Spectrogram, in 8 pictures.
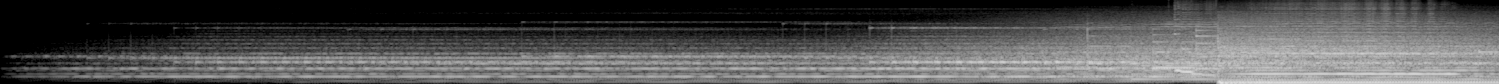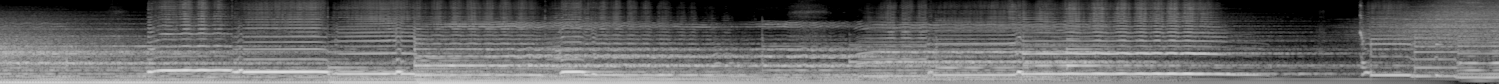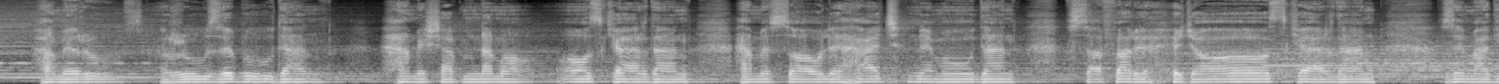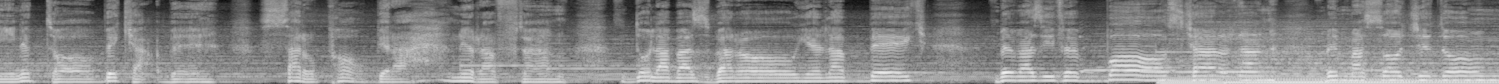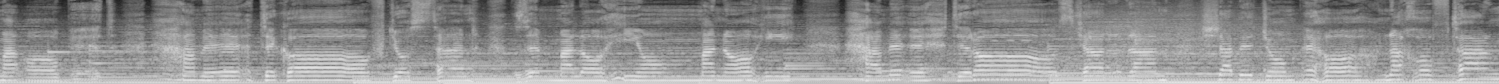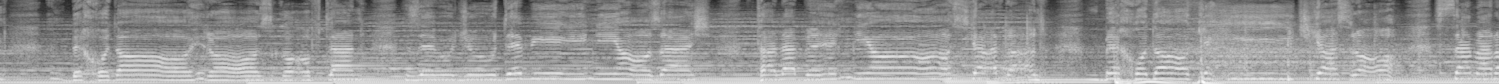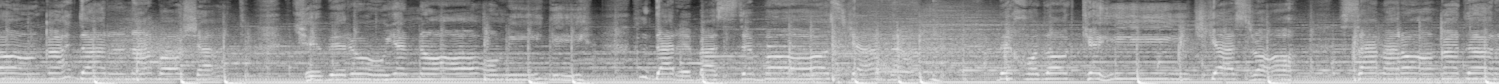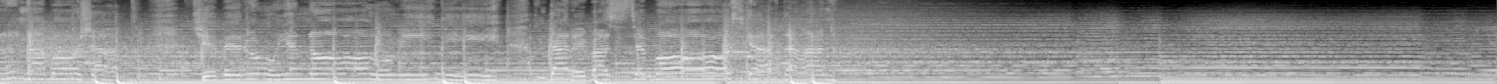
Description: پن فلوت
